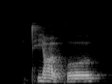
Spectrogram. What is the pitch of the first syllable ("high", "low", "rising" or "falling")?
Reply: falling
